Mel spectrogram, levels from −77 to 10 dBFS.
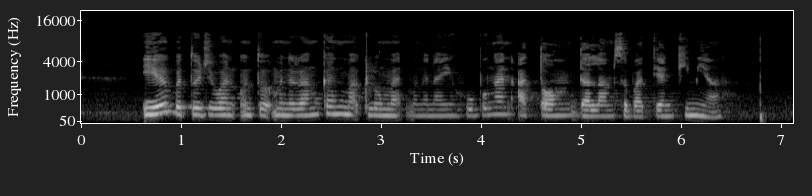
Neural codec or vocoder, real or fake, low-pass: none; real; 10.8 kHz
